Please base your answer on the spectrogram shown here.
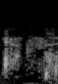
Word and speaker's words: Aqsa: The Q is before the S. It's oxa. I know.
